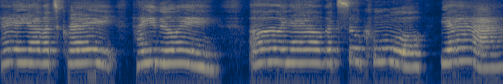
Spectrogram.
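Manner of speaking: very high, slow mocking tone with cool drawn out. A speaker complains about how people in their neighborhood talk, mocking how locals talk. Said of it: "They all sound like that, and it's annoying as hell".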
